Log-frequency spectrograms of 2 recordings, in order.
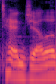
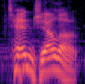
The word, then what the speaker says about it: Tangela: Kai says Tangela like tangerine. No, there's someone I know that said it like that, as in like rhyming with like Nigella Lawson, so it's never left my mind. Tangela.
